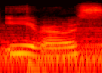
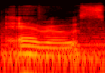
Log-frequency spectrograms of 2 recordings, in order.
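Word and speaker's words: Eros: And for arrows, um, before that, I want to add that at some point I learned that the correct way to say the name is actually EOS, not arrows.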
